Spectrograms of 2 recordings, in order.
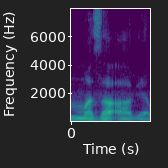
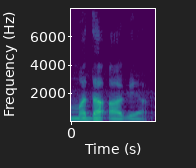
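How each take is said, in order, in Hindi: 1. पहला शब्द z आवाज़ के साथ बोला जाता है। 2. पहला शब्द d आवाज़ के साथ बोला जाता है। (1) "हम कहते हैं कि मज़ा आ गया" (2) "वो कहता है मदा आ गया"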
